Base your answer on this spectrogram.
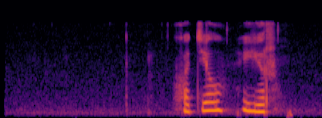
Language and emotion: Russian, sad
